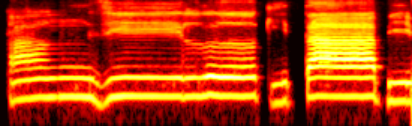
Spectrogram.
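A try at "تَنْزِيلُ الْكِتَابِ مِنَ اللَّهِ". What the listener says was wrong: Minau. Jangan kita bim, kita bi minau. Kalau kita bim minau ada tasdid.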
